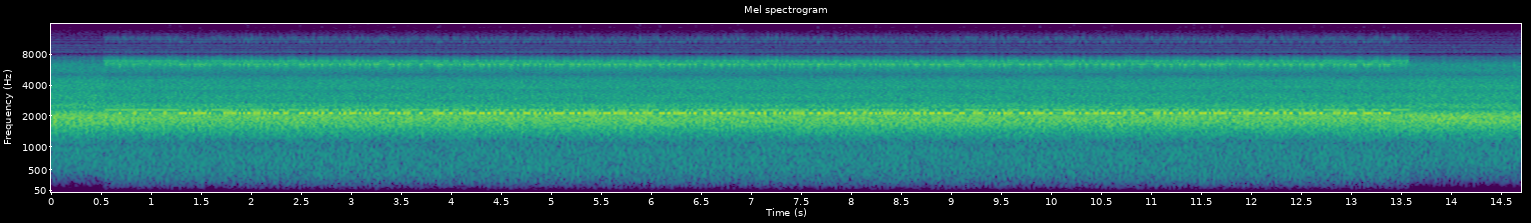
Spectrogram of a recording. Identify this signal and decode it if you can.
RTTY (50 baud, 170 Hz shift), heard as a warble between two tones, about 2200 Hz centre, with radio static and a narrow filter. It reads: SSFZV PCAJM XVZCE WPNJT RERLB EBUIQ KFYIL KRSYN OMBSG ZVLWI QMFCP KZLCC VFOOE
